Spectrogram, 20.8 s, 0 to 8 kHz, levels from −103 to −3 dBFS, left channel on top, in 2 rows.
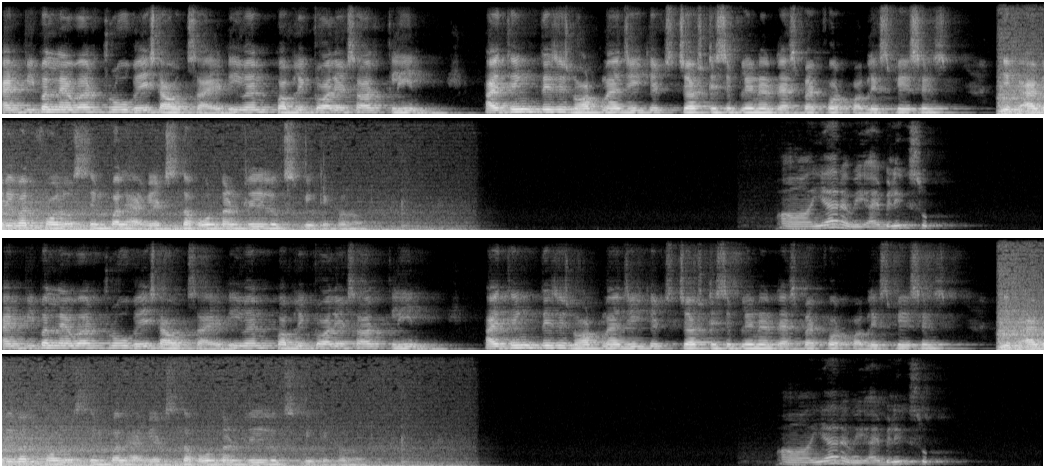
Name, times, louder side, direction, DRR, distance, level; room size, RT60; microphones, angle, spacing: voice 1, 0.0-4.4 4.8-9.4 10.0-14.1, left 2 dB, 45° left, 1.0 m, -23 dB
sound 1, 10.0-15.2, equal, 10° right, 1.2 m, -30 dB
voice 2, 18.2-19.7, left 1 dB, 75° left, 1.8 m, -32 dB
28.5 x 22.0 x 8.4 m
head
